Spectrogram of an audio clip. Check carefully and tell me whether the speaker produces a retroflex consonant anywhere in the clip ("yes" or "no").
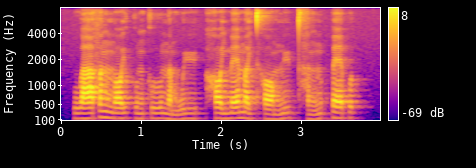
no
